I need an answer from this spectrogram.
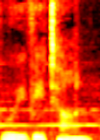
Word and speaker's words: Louis Vuitton: Brand's most iconic designs moving on to Louis Vuitton this French luxury brand is often mispronounced as but the correct pronunciation Louis Vuitton the brand is known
